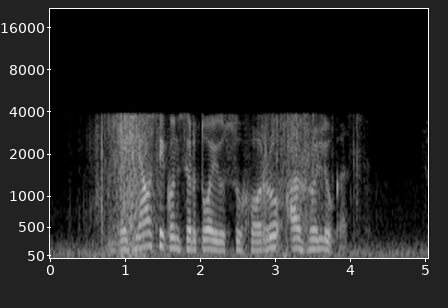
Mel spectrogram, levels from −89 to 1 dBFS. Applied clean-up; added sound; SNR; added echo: none; Tearing + Tearing; 9 dB; none.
